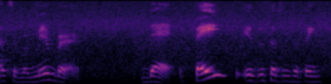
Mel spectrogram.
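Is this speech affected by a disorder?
Yes: cerebral palsy; spastic cerebral palsy from birth.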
